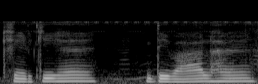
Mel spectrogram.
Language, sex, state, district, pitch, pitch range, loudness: Hindi, male, Chhattisgarh, Bilaspur, 140 Hz, 135-145 Hz, -27 LUFS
